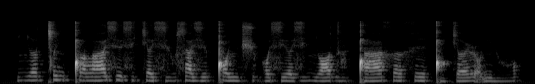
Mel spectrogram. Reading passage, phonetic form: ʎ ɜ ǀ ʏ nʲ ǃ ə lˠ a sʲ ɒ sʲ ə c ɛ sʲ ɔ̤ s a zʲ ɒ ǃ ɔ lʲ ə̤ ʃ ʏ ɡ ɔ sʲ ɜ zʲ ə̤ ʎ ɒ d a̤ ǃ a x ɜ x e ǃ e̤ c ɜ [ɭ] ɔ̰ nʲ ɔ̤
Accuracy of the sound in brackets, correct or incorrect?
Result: correct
